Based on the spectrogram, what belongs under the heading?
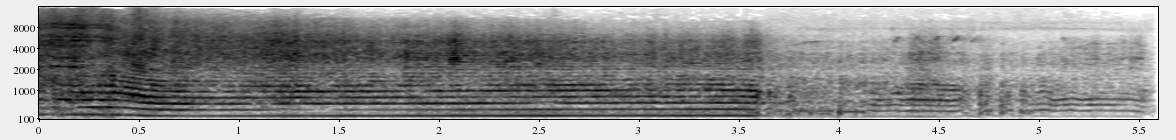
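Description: Race car engine held at high revs, a steady loud note. It dips slightly about half a second in, falls away about three and a half seconds in, then wavers and fades out.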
